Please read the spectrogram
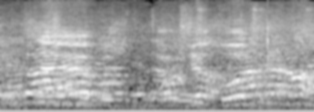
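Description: People talking: casual speech that the transcript did not catch.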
